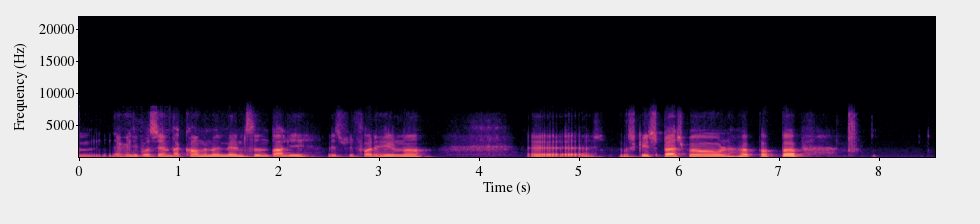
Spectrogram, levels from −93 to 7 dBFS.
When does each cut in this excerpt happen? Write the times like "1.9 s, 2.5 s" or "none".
none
